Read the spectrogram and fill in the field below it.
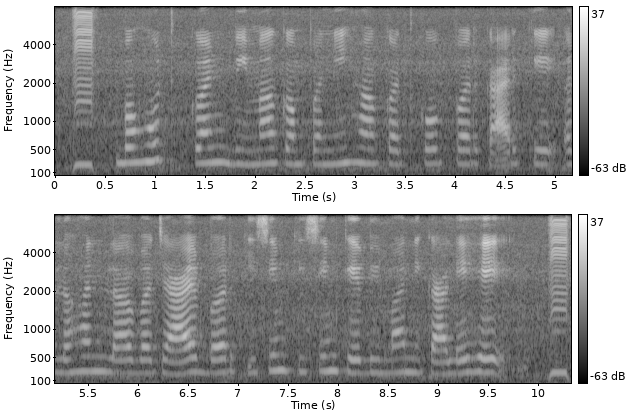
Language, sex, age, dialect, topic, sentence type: Chhattisgarhi, female, 18-24, Central, banking, statement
